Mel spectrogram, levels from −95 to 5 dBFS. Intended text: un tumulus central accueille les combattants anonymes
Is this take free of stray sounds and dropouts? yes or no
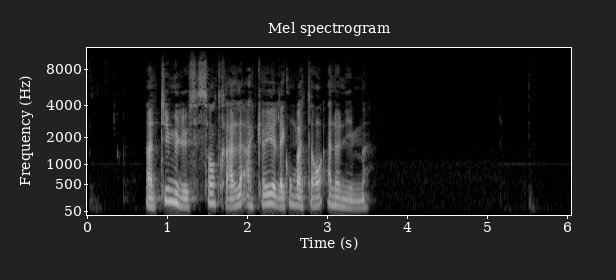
yes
